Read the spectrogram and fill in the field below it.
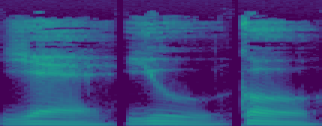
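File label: "yeyuko", concatenated syllables; Affixing experiment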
